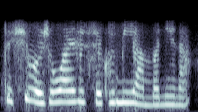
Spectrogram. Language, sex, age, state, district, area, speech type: Manipuri, female, 18-30, Manipur, Chandel, rural, conversation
